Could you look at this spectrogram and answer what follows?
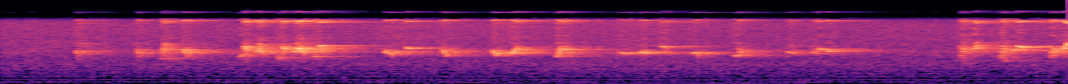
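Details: Sooty-headed bulbul singing in a lively, energetic style, played to prompt a kept bird to answer and sing; bubbly whistled phrases around the middle pitches, repeated in short bursts across seven seconds over a steady low hum.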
